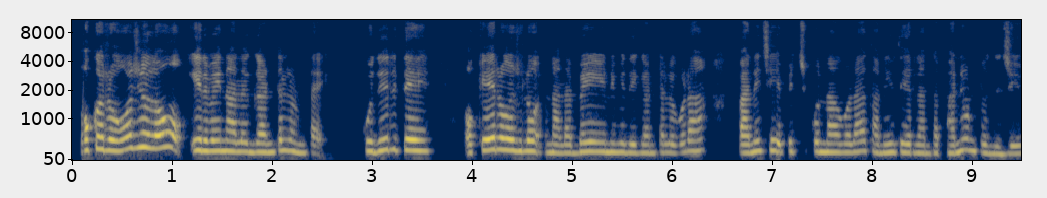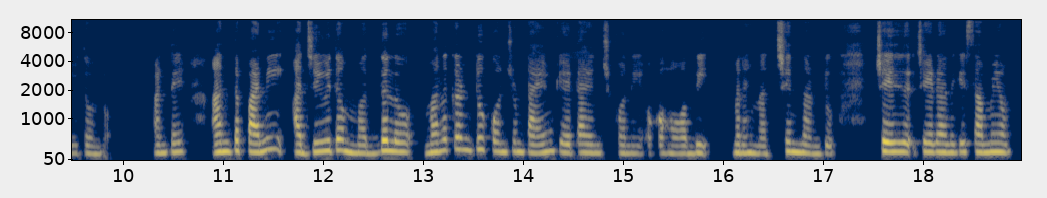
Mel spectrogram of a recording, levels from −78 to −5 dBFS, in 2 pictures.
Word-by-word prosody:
ఒక 290 +3 +3
రోజులో 305 +5 +5 0.4
24 240 -3 +3
గంటలుంటాయి. 210 -3 -2 0.4
కుదిరితే 255 +2 +3 0.6
ఒకే 255 +6 +4
రోజులో 245 -3 +5 0.2
48 210 +1 -1
గంటలు 200 +1 -6
కూడా 240 +3 -2 0.5
పని 200 +3 +2
చేపిచ్చుకున్నా 225 -2 -2
కూడా, 210 +2 -3
తనివి 205 0 -3
తీరనంత 200 -2 -4
పని 200 +5 -2
ఉంటుంది 200 -8 -5
జీవితంలో. 185 -1 -8 0.5
అంటే 205 +2 -2 0.4
అంత 225 +1 +3 0.2
పని 220 +6 +4 0.2
ఆ - - +5
జీవితం 240 +3 +2
మధ్యలో 220 +5 +3 0.3
మనకంటూ 255 +4 0
కొంచెం 225 0 -2
టైం 200 +2 -1
కేటాయించుకొని, 200 -2 -4
ఒక - - -27
హాబీ 185 +1 -3 0.3
మనకు 200 -1 0
నచ్చిందంటూ 185 0 -2 0.5
చేయ్ 220 -1 +6 0.2
చేయడానికి 215 -1 0
సమయం 210 0 +2
215 Hz, 110 wpm, -24 LUFS, 200-235 Hz, 0.6 s, చేయ్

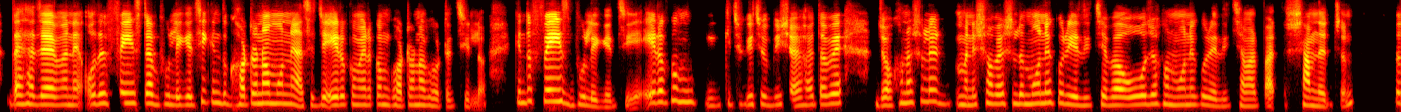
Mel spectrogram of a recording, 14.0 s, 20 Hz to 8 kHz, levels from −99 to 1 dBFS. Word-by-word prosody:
দেখা 240 0 0
যায় 225 0 +12
মানে 225 -1 0 0.2
ওদের 260 +2 -4
ফেইসটা 270 -1 +5
ভুলে 230 -3 -4
গেছি। 220 +7 -2
কিন্তু 275 -2 -12
ঘটনা 260 +3 +1
মনে 255 -3 -1
আছে 185 - -4
যে - - +3
এরকম, 225 +1 +2
এরকম 230 +1 -7
ঘটনা 220 +3 -8
ঘটেছিল। 185 0 -9 0.4
কিন্তু 285 +3 -6
ফেইস 315 -1 +12
ভুলে 215 -5 -2
গেছি। 160 +4 -5 0.2
এরকম 295 +4 -2 0.3
ই - - -19
কিছু, 245 - -7
কিছু 235 0 -3
বিষয় 195 -5 0
হয়। 220 +1 -10
তবে 250 +3 0 0.5
যখন 205 +6 -6
আসলে 310 +1 -3 0.3
মানে 220 0 -3
সবাই 250 -1 -4
আসলে 250 0 -5
মনে 270 +1 +2
করিয়ে 240 -5 +1
দিচ্ছে 210 +2 -8
বা 215 - 0
ও - - -8 0.2
যখন 245 -1 -11
মনে 225 0 -6
করিয়ে 205 -4 -7
দিচ্ছে 195 +3 -11
আমার 185 0 -6
পা - - -2 0.3
সামনের 205 -2 -1
জন। 260 - -9 0.5
তো 275 - -6
230 Hz, 195 wpm, -24 LUFS, 215-260 Hz, 0.5 s, যায়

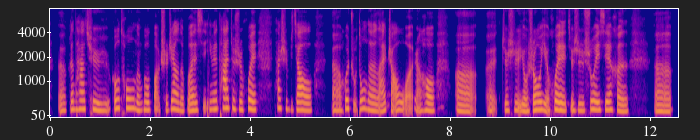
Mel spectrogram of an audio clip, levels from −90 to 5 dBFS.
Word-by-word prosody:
呃， 195 +2 -3
跟 220 +2 -1
她 235 +1 +2
去 200 -5 0
沟 245 +2 +2
通 260 0 +1
能 200 -2 -1
够 215 -1 +1
保 - - -4
持 190 - -6
这 235 - -2
样 225 -2 +3
的 185 - -1
关 200 +2 +1
系。 205 - -9
因 225 - -2
为 235 +1 +2
她 265 0 +3
就 255 -2 -2
是 225 -2 -1
会 220 0 +3 0.3
她 260 - -2
是 250 -1 -6
比 220 -2 -11
较， 210 -2 +3 0.4
呃， 200 0 -2
会 250 +6 +2
主 - - -9
动 245 +1 0
地 200 -3 +2
来 180 +2 0
找 205 - -1
我， 210 0 0
然 215 - -3
后， 195 -1 +2 0.4
呃， 170 -3 0 0.2
呃， 190 - -5
就 200 - -3
是 205 +1 -2
有 175 -2 +3
时 190 +2 0
候 220 +1 +6
也 195 -4 +2
会 210 -4 +4
就 195 - -4
是 195 -1 -2
说 230 +2 +2
一 - - +4
些 220 +1 +2
很， 180 -4 0 0.5
呃， 170 -1 0
210 Hz, 245 characters per minute, -23 LUFS, 195-230 Hz, 0.5 s, 候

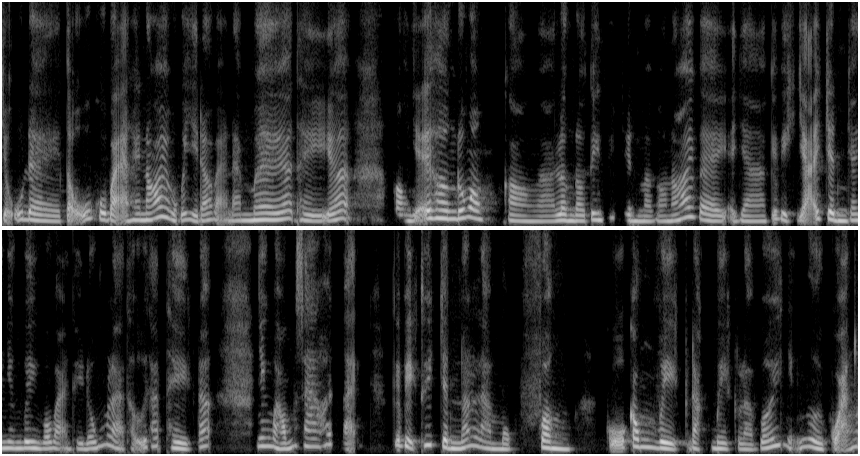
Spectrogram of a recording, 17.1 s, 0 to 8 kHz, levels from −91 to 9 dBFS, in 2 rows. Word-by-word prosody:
chủ 230 - -2
đề 210 -6 0
tủ 280 - -1
của 245 - +4
bạn, 205 -1 +1
hay 225 0 +1
nói 230 +9 +3
về 335 - +1
một 225 - -1
cái 225 - -1
gì 205 - -1
đó 210 +4 -3
bạn 225 - -7
đam 210 +1 -1
mê 235 +1 +5
á, 275 +2 -1
thì 200 -4 -2
á, 255 +6 0 0.4
còn 210 -2 -2
dễ 290 -1 +5
hơn, 285 -2 +5
đúng 285 +4 +3
hông? 300 -4 +4 0.2
Còn, 190 -3 -3
à, 185 0 -7
lần 210 -1 +3
đầu 200 0 0
tiên 230 +3 0
thuyết 310 - -17
trình, 190 -2 -1
mà 185 - -2
còn 190 0 -5
nói 285 - 0
về, 195 -5 -1
à, - - -8
già 190 -2 -4
cái - - -4
việc 225 -5 -1
giải 260 - 0
trình 225 -7 +5
cho 220 - -2
nhân 220 0 +2
viên 225 -1 +4
của 210 +1 -1
bạn, 205 -1 -5
thì 195 - -6
đúng 220 - -3
là 270 -11 -3
thử - - -5
thách 290 +2 -9
thiệt 215 -4 +2
đó. 275 +3 -4 0.5
Nhưng 295 0 -1
mà 250 - +1
hổng 210 +8 0
sao 290 -2 -3
hết 360 +1 -6
bạn, - - -7 0.3
cái - - -1
việc - - +3
thuyết 335 0 +1
trình 220 -6 +5
nó 235 +5 +1
là 265 -8 -3
một 190 -1 -1 0.2
phần 210 -6 +5 0.3
của - - 0
công 265 -4 +3
việc, 210 -4 +7
đặc 215 -4 -4
biệt 205 -2 -1
là 185 -2 -5
với 260 +9 +1
những 235 -4 -7
người 245 -7 +2
quản 245 - -1
220 Hz, 265 wpm, -22 LUFS, 200-265 Hz, 0.5 s, việc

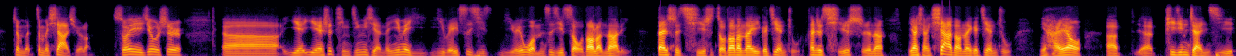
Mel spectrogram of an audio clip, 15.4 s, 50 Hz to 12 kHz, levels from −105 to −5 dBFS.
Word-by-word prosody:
这 - - -6
么 480 - -11
这 - - -10
么 - - -7
下 - - +2
去 - - -14
了。 465 - -15 0.3
所 145 +2 -1
以 150 -4 -2
就 155 +1 -3
是 145 +2 -4 0.5
呃， 110 -1 -3
也 125 0 -4
也 130 -2 -2
是 155 +8 -7
挺 115 -9 -18
惊 135 +6 -13
险 110 -8 -7
的， 95 - -12
因 140 +5 -8
为 150 - +1
以 110 -1 -25
以 100 -3 -16
为 105 - -5
自 150 +5 -14
己 110 - -14 0.2
以 95 0 -20
为 - - -4
我 140 - +2
们 100 - -17
自 140 - -11
己 125 +1 -7
走 85 -8 0
到 - - +10
了 - - +5
那 - - +6
里， - - -15 0.3
但 140 -1 +8
是 130 0 -5
其 115 0 -6
实 125 - -9
走 - - 0
到 135 - +9
了 130 - +7
那 125 0 +6
一 115 -3 +1
个 115 - -1
建 105 - -1
筑， 90 +1 -23
但 140 - +2
是 130 - +3
其 130 - -5
实 100 -6 -5
呢， 105 0 +1 0.3
你 - - -7
要 130 - +9
想 105 -4 -4
下 85 - +7
到 - - +3
那 105 - 0
个 100 0 -2
建 95 - -3
筑， 95 -2 -18 0.3
你 - - -7
还 - - +1
要， - - +8 0.3
呃， - - -1
呃， - - -8
披 150 - -2
荆 145 0 -2
斩 90 -8 +4
棘， 95 +6 -10
120 Hz, 280 characters per minute, -23 LUFS, 105-135 Hz, 0.5 s, 到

